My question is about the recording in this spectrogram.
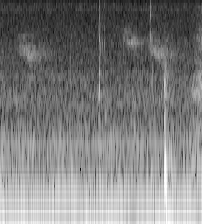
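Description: Faint steady low hum, with two small clicks, one about a second in and one a little later.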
